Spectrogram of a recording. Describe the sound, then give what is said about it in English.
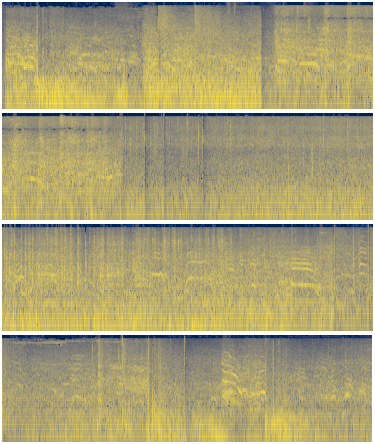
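Gunshots crack out in bursts at night on a street in Kenosha, Wisconsin, sharp loud bangs scattered over half a minute, with commotion and voices shouting in the background. “Fireworks. Oh, no, not firecrackers. Two people died.”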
